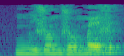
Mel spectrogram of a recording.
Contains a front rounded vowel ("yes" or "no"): no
